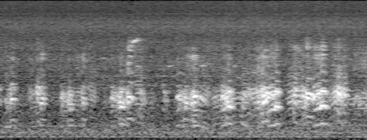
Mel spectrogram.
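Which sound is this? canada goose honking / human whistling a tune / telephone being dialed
canada goose honking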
